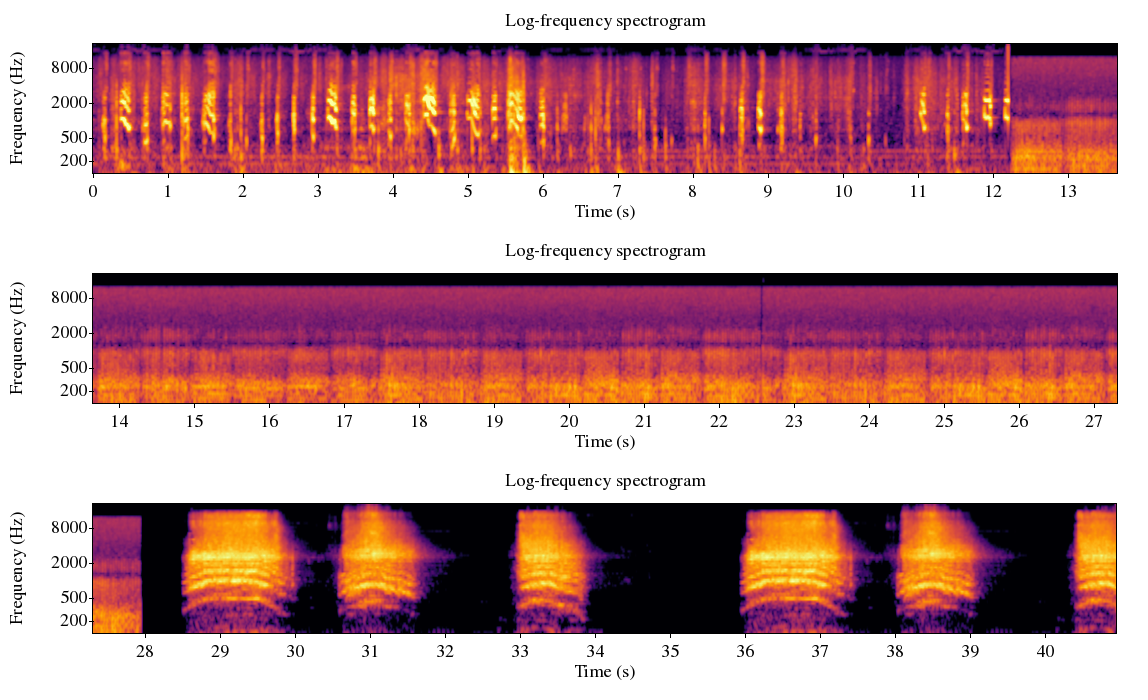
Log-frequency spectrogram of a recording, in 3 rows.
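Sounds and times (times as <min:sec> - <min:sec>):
kitten meowing: 0:00.0 - 0:06.9
puppy whimpering: 0:00.0 - 0:12.2
kitten purring: 0:00.0 - 0:28.0.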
